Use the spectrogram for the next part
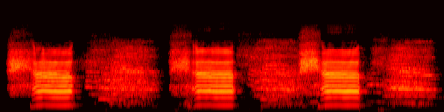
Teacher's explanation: अब ये बारीक है बिल्कुल, और ये हलक से, हलक के नीचे वाले किनारे से अदा होता है।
